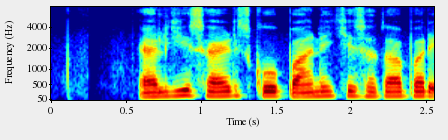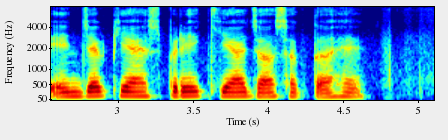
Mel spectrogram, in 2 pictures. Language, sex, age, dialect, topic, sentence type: Hindi, male, 18-24, Hindustani Malvi Khadi Boli, agriculture, statement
